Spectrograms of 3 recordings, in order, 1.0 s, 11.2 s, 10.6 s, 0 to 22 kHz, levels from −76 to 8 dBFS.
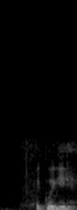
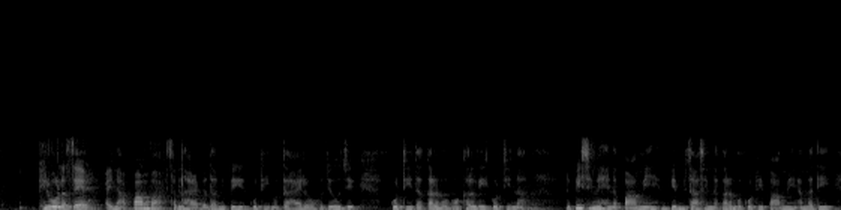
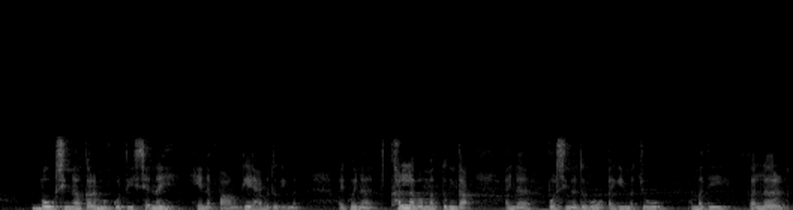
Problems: none marked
